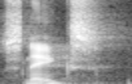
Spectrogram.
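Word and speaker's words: SNCC: when you look at Snick it is perhaps history's most important example of a student-led movement and a student-led organization also the same way John Lewis would pronounce snakes you call them snakes and uh you know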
